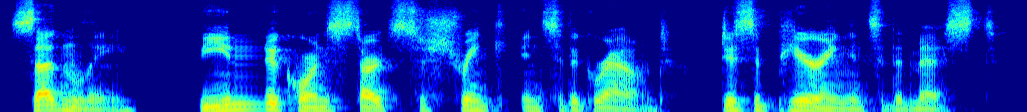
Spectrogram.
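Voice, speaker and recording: A man reading stage directions aloud in a play table read, measured and even. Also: lowish voice, breathy edge. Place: live reading at an art exhibition.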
